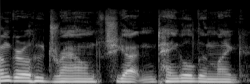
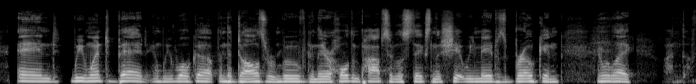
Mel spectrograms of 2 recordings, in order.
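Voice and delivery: usual speaking voice

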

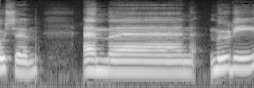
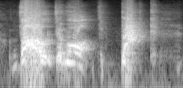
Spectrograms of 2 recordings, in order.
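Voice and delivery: very high-pitched, very loud, blurted cry; 9 semitones higher, 9 dB louder than usual. Retelling the chapter, imitating Harry Potter announcing the news: Harry Potter impression. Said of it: "that sounded like how he said it".

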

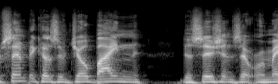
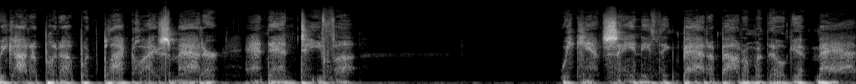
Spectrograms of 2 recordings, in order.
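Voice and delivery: hushed, breathy stage whisper; 5 semitones lower, 7 dB quieter than usual. A host says he won't say this out loud, so he whispers it. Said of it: "I'm going to whisper".

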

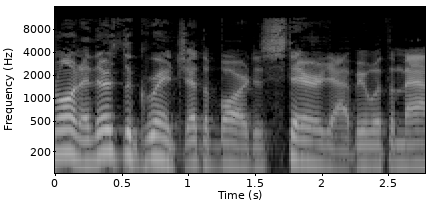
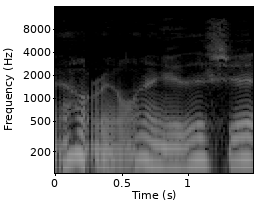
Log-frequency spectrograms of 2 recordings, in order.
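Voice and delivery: put-on muttering voice, quieter; 12 dB quieter than usual. Retelling what someone said when he sat down: imitating Cody Ray muttering under his breath. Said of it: "underneath of his breath".

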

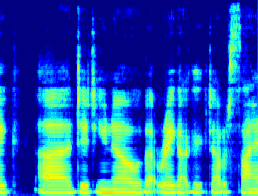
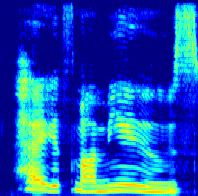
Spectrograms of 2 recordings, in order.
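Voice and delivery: very slow, drawn-out southern drawl, words stretched; 4 semitones higher than usual. Retelling a man's greeting to her, in a southern-sounding accent. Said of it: "That sounded like a southern accent".

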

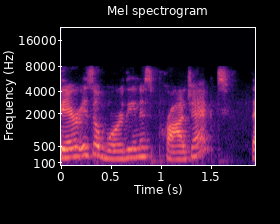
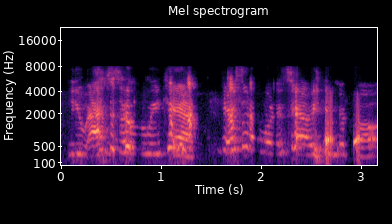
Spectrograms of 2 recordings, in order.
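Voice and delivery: high-pitched, cracking up laughing mid-sentence; 6 semitones higher than usual. Speaking to Nicole, Sarah and everybody, cracking up. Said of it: "I'm cracking up about that".

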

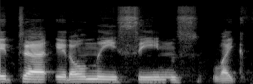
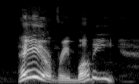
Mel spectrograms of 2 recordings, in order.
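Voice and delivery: high, pitched-up cartoon dog voice; 8 semitones higher than usual. Asked who did Goofy's voice, the speaker demonstrates his own Goofy voice. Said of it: "I think I do an okay Goofy".

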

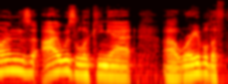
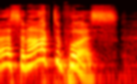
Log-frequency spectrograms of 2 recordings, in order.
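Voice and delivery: put-on Southern accent in a very high voice; 12 semitones higher, 8 dB louder than usual. Quoting a cartoon character who points out an octopus: put-on southern accent. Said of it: "he's got the southern accent, and he goes".

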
